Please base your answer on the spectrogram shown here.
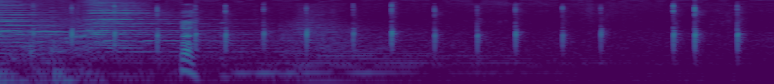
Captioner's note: chuckles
